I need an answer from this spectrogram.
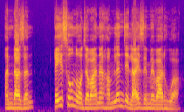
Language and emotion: Sindhi, neutral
